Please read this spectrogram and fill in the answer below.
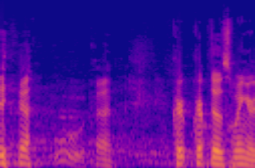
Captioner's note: laughs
